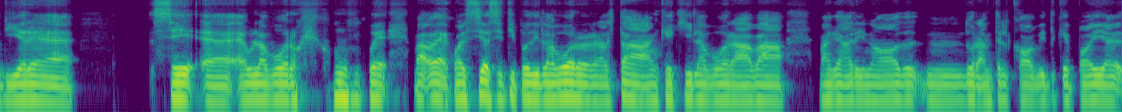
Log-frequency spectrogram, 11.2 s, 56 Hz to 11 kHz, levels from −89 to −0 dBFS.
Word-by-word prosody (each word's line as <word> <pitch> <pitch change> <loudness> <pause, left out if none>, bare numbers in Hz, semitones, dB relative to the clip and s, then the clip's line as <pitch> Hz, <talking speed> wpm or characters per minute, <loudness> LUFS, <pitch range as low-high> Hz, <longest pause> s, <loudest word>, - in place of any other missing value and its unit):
dire 105 +1 +2
è, 95 -2 0 0.7
se 110 -1 +3
è 100 -1 -1
è - - -1
un 110 +1 +2
lavoro 110 0 +2
che - - -8
comunque 110 -1 0 0.3
ma - - +1
vabbè, 110 -5 +2
qualsiasi 115 0 +2
tipo 110 +1 0
di 110 - +5
lavoro 110 0 +4
in 100 - -1
realtà, 100 +3 -2
anche 100 +1 -2
chi 110 +2 -3
lavorava 105 -1 0 0.3
magari, 105 0 -2
no, 105 +1 -2
d 105 0 -2
mhmm, 105 -1 -4
durante 100 -1 -2
il 105 -2 -5
Covid 105 0 -5
che 105 -2 -4
poi 105 +2 0
è 100 -1 -1
105 Hz, 160 wpm, -20 LUFS, 100-110 Hz, 0.7 s, di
